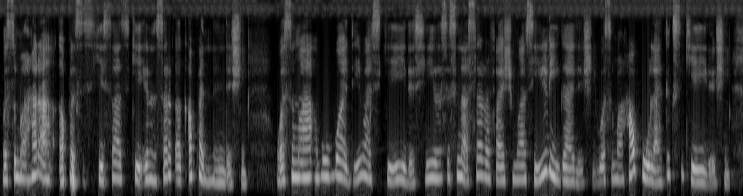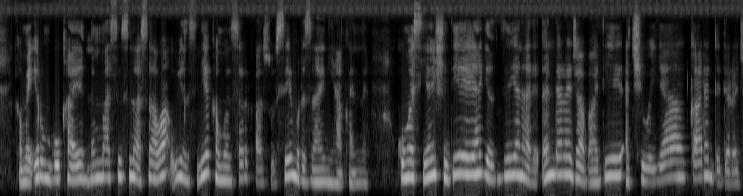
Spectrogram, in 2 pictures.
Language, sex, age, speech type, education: Hausa, female, 30-45, spontaneous, primary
